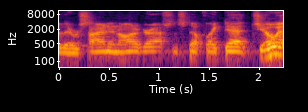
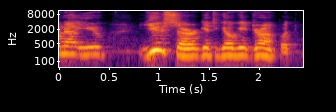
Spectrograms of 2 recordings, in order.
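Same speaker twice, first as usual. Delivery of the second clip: ordinary delivery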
